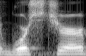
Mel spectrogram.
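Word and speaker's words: Worcester: H oh uh John saying uh and it's pronounced Worster because the English are villains true wor okay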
